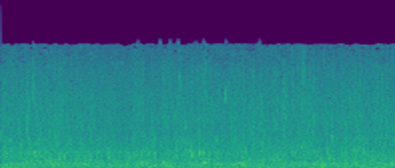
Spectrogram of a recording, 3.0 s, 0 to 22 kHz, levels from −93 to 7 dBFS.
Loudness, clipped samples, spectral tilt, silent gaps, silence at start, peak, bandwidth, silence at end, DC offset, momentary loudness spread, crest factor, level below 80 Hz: -20 LUFS; under 0.1%; -2.5 dB/octave; none; 0 s; -6 dBFS; 17 kHz; 0 s; under 0.1%; 1 LU; 16 dB; -46 dBFS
